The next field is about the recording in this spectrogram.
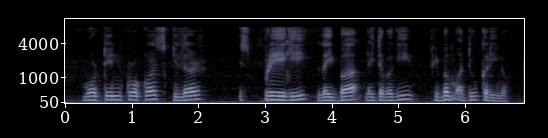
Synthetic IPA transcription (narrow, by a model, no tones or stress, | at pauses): moɾtinkɾokoskilɐɾ | spɾeɡilɐjbɐlɐjtɐβɐɡi | pʰibɐmɐdukɐɾino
